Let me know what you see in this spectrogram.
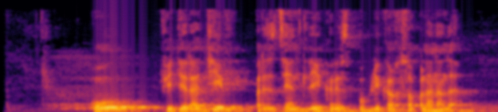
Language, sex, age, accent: Uzbek, male, 18-24, Qoraqalpog'iston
